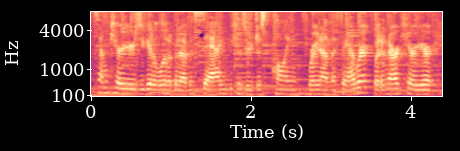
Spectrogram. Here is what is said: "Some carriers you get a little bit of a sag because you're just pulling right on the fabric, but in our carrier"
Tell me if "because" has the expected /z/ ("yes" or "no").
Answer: yes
